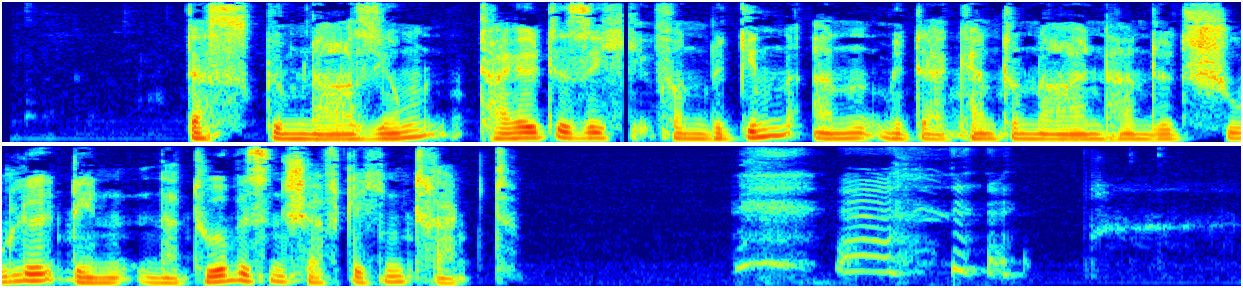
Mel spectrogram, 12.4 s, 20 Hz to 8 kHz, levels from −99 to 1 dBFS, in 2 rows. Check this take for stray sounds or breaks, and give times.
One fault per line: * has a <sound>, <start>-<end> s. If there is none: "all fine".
* has a dropout, 3.1-3.1 s
* has a laugh, 9.8-11.4 s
